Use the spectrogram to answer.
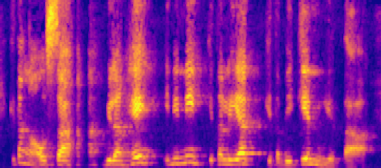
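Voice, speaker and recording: A woman's speech shows ordinary pitch variation, with noticeable background noise behind it. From Indonesia. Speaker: Indonesian diaspora writer and dancer. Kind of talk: interview conversation.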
